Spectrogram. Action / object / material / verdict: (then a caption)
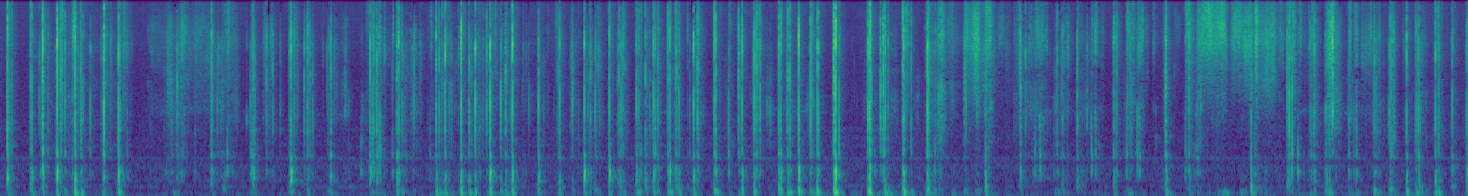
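tap / paperback book with card cover / paper and card / none. Fingertips tap and scratch the glossy card cover and edges of a small paperback book with a solid paper block, held in both hands. It makes a dense run of quick, dry, low-heavy taps mixed with brief crinkly, scratchy rasps. Each sound dies away almost instantly.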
